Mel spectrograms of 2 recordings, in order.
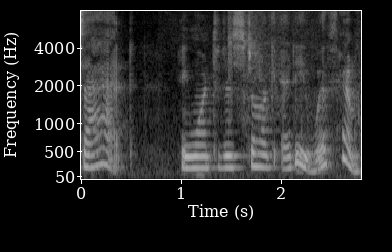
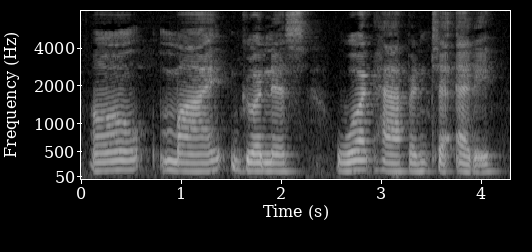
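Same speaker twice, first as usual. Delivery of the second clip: ordinary delivery, nothing marked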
